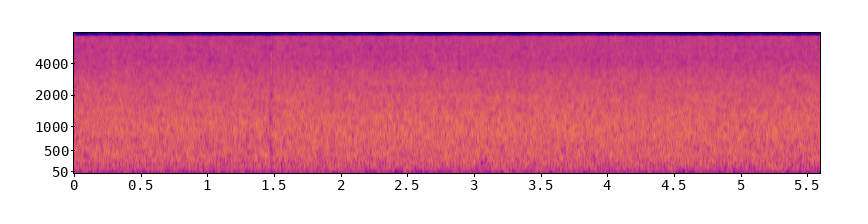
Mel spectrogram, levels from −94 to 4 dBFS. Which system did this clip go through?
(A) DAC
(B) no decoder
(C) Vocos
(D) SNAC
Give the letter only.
C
